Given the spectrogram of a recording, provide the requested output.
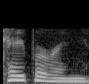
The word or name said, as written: capering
